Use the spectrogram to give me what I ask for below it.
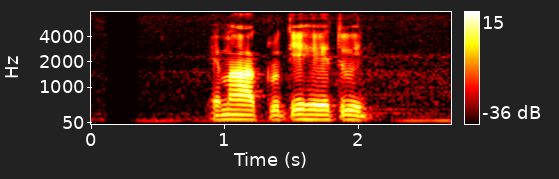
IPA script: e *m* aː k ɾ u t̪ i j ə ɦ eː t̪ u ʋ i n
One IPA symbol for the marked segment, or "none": m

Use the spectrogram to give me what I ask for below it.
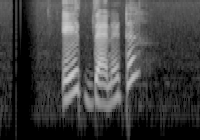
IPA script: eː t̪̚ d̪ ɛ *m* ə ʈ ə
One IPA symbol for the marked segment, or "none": n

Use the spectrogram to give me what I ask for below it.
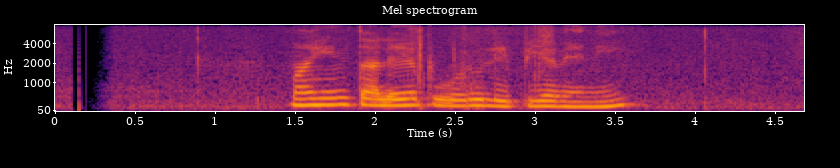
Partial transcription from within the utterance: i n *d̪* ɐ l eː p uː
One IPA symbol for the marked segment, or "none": t̪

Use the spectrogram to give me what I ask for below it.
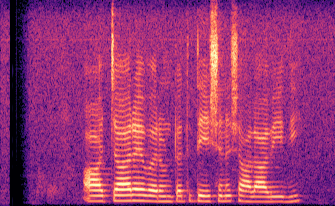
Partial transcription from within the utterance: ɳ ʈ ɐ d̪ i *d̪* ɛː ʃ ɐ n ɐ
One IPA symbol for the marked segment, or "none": d̪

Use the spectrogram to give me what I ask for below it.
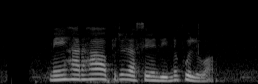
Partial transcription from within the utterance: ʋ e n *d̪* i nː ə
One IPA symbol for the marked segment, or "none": d̪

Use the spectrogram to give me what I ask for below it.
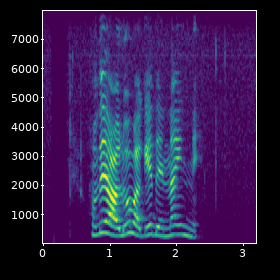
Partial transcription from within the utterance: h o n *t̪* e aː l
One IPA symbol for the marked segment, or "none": d̪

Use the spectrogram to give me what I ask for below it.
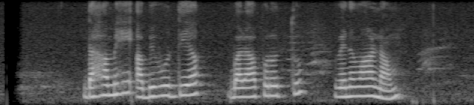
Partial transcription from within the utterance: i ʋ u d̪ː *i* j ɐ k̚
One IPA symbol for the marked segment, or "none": i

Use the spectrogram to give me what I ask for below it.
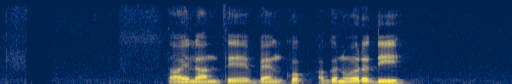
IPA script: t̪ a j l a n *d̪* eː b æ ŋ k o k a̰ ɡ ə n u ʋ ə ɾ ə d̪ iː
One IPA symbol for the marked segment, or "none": t̪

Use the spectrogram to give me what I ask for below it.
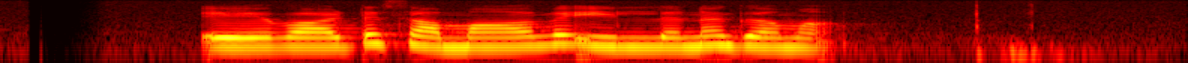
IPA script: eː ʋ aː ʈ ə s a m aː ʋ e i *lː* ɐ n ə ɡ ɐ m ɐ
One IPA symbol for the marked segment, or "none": lː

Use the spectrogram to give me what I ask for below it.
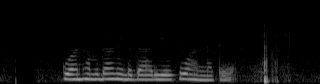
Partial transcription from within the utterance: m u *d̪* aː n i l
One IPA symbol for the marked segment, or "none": d̪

